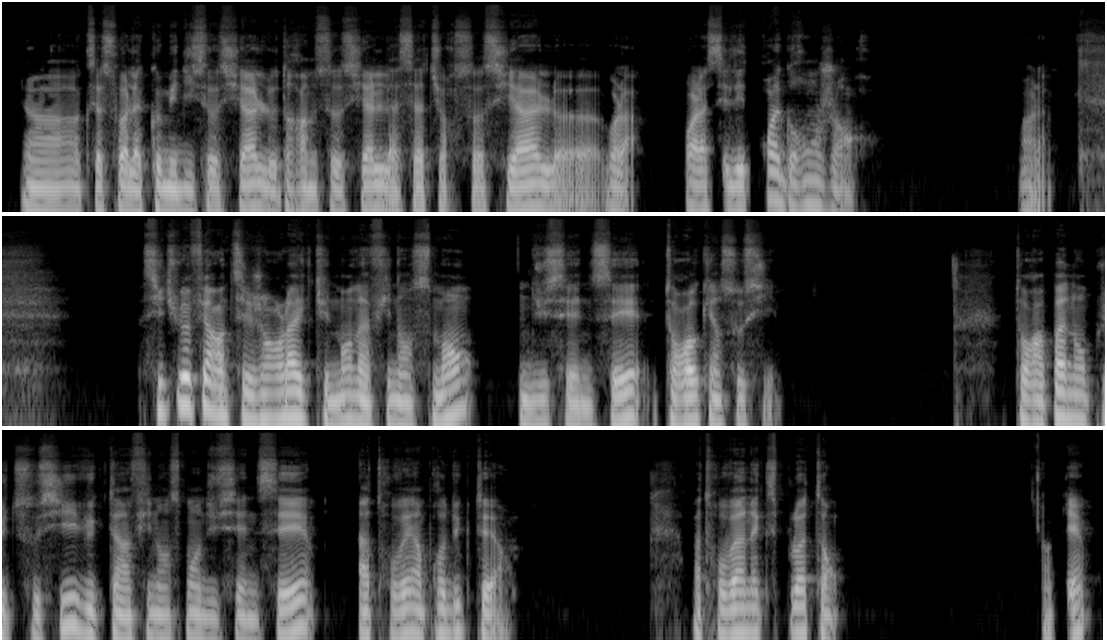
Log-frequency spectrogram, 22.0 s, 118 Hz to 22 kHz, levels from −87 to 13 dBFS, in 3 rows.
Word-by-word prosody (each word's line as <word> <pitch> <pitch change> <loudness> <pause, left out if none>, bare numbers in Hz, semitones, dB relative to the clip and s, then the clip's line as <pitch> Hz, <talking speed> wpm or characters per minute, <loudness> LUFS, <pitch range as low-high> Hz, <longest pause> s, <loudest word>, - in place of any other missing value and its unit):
heu, 110 -1 0
que - - -16
ce 115 - -1
soit 110 +1 0
la 105 - +2
comédie 105 -1 0
sociale, 115 +4 -1
le 105 -3 -1
drame 105 0 -3
social, 110 +3 -1
la 115 - 0
satire 95 - -4
sociale, 115 +1 +1
heu, - - -5
voilà. - - -4 0.3
Voilà, 115 -2 +1
c'est 115 0 -6
les 115 0 +2
3 165 +7 -2
grands 130 0 -4
genres. 110 -4 -9 0.9
Voilà. - - -8 1.3
Si 175 - -2
tu 185 +4 0
veux 200 - +12
faire 190 -1 +4
un - - +5
de - - -15
ces 135 -1 +2
genres-là 135 +2 +5
et 135 - +4
que - - -15
tu - - -2
demandes 120 +3 +2
un 110 - +5
financement 115 - +1 0.3
du 115 0 0
CNC, 105 +6 +1
tu - - -1
auras 120 +1 +8
aucun 120 -1 +1
souci. 110 0 -7 1.6
Tu - - -3
auras 115 -2 +3
pas 140 +6 +6
non 130 -2 +1
plus 120 +1 -5
de - - -24
soucis, 165 +11 -2
vu 125 -5 0
que - - -24
tu - - -1
as - - +3
un 105 - +1
financement 110 +1 -3
du 105 -1 -5
CNC, 115 - +1 0.3
à 120 - +2
trouver 120 +2 -1
un 125 - +1
producteur 135 +3 -2 1.2
à - - -1
trouver 130 +1 +2
un 130 - +2
exploitant. 135 +1 -2 1.4
OK? - - -1
115 Hz, 180 wpm, -21 LUFS, 110-130 Hz, 1.6 s, veux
